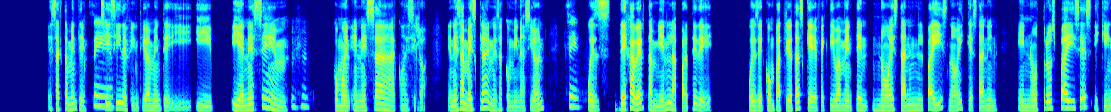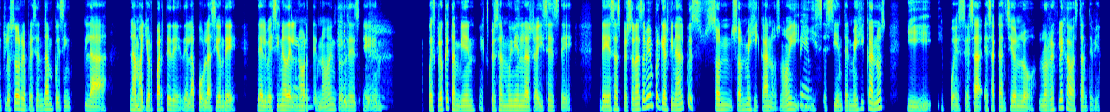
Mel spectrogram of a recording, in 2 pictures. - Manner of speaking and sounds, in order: laughing while speaking: "la mayor"; chuckle
- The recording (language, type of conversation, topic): Spanish, podcast, ¿Qué canción en tu idioma te conecta con tus raíces?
